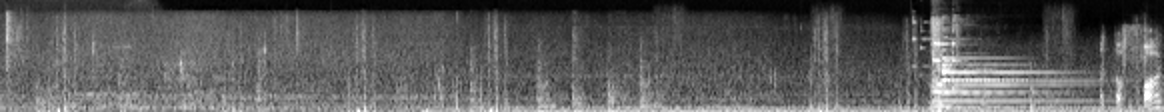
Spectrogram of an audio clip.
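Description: A bell rings in the video game Lethal Company, its sustained tonal strike ringing out clearly near the end amid scuffling footsteps and background noise.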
